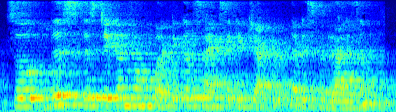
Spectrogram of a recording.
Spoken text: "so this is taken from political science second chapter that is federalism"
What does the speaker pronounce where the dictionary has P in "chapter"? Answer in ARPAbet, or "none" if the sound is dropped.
P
